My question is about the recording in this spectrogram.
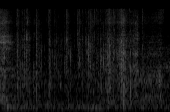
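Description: Thin clear plastic bag crinkling in the hands as a thermocouple lead is pulled out of it: an irregular run of small crackles.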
